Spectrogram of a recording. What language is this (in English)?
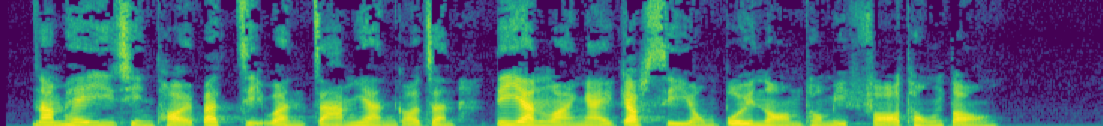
Cantonese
